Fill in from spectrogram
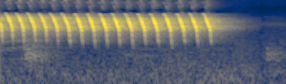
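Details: Canary delivering a single even trill of about sixteen bright downward-swept notes, roughly seven per second, ending abruptly and fading into silence after two seconds.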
